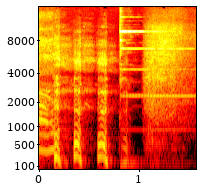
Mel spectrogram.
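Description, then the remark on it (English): A small bell rings, a few quick rattling dings followed by a final strike whose bright, metallic tone hangs and shimmers to the end. No one speaks. “This bell is next to me,”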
